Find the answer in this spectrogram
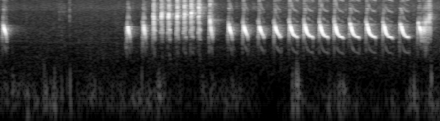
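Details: Golden-bellied gerygone song, recorded as training material for other songbirds: after a quiet start, a long run of high, thin, downward-slurred whistles repeated about three times a second, with a brief buzzier flurry early on.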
